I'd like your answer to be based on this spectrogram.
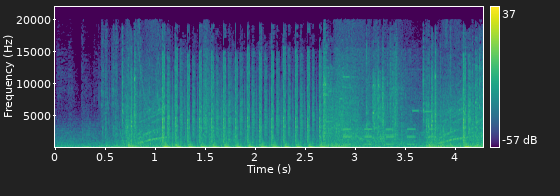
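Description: A gas turret in the video game Mass Effect 3 fires in rapid, sustained automatic bursts, a dense run of loud evenly spaced shots with a few heavier blasts.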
